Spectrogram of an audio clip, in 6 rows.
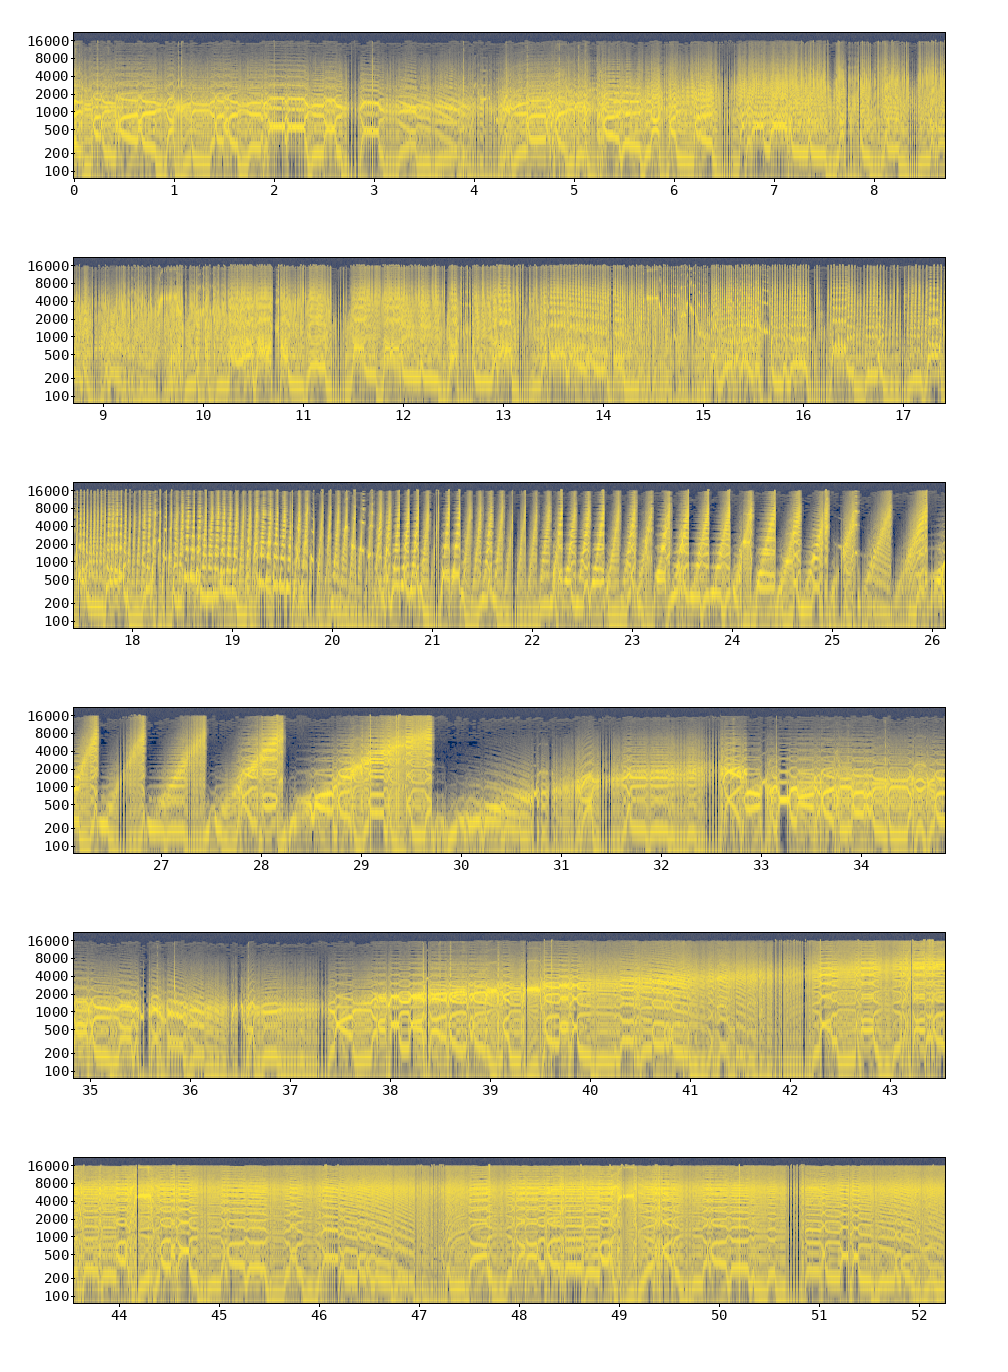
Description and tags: This is noise generated by 20 different LFOs on a single oscillator. Some are very high frequency , some are low. The overall sound sort of sounds like ring modulation and can be used as some crazy sci-fi background noise.
am, analog, harsh, noise, random, sci-fi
